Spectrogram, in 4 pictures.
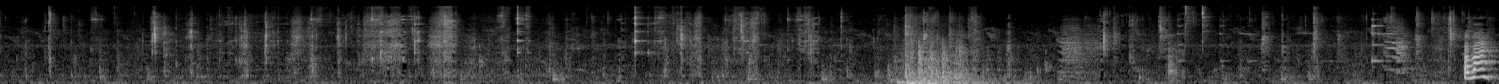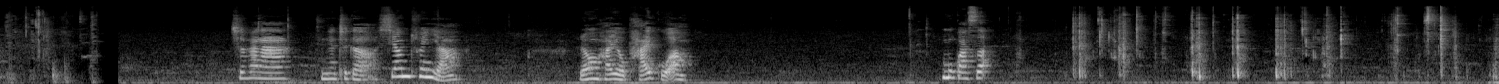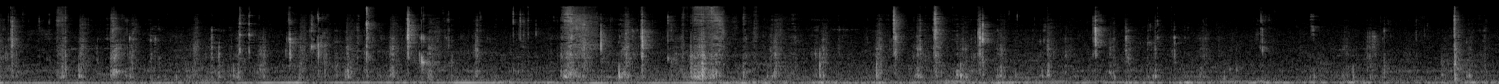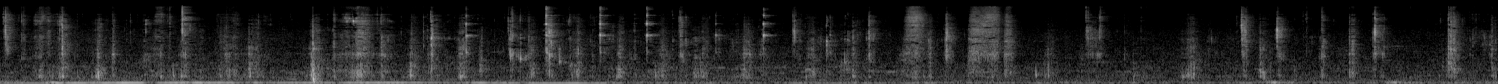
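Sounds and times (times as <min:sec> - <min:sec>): crunchy chewing: 0:00.0 - 0:08.9, 0:25.1 - 0:59.9.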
